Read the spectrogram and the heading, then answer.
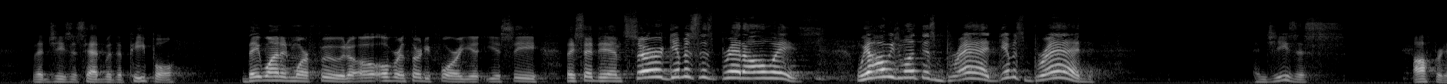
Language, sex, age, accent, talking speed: English, male, 40-59, American, 155 wpm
